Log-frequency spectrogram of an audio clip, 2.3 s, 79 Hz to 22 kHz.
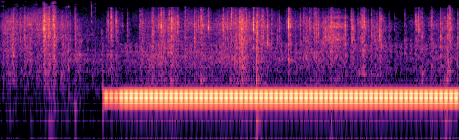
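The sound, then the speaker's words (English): A steady, continuous telephone dial tone starts abruptly after a brief moment of faint room noise and holds at an even, fairly loud level to the end, while a phone call to a guest is being placed from Studio 2A at CPR. “Now, typically, we're in a more comfortable setting, like around a dinner table, but we needed to connect with a final guest on the phone.”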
